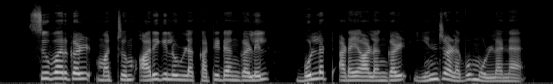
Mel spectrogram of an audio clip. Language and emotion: Tamil, neutral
